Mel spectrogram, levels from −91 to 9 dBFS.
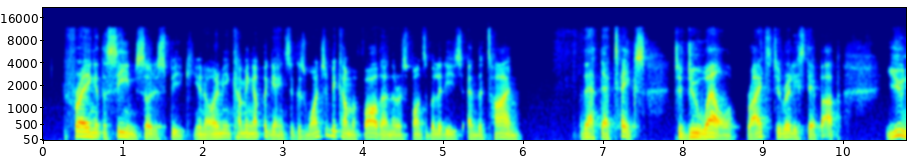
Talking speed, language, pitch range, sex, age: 220 wpm, English, 100-120 Hz, male, 30-49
